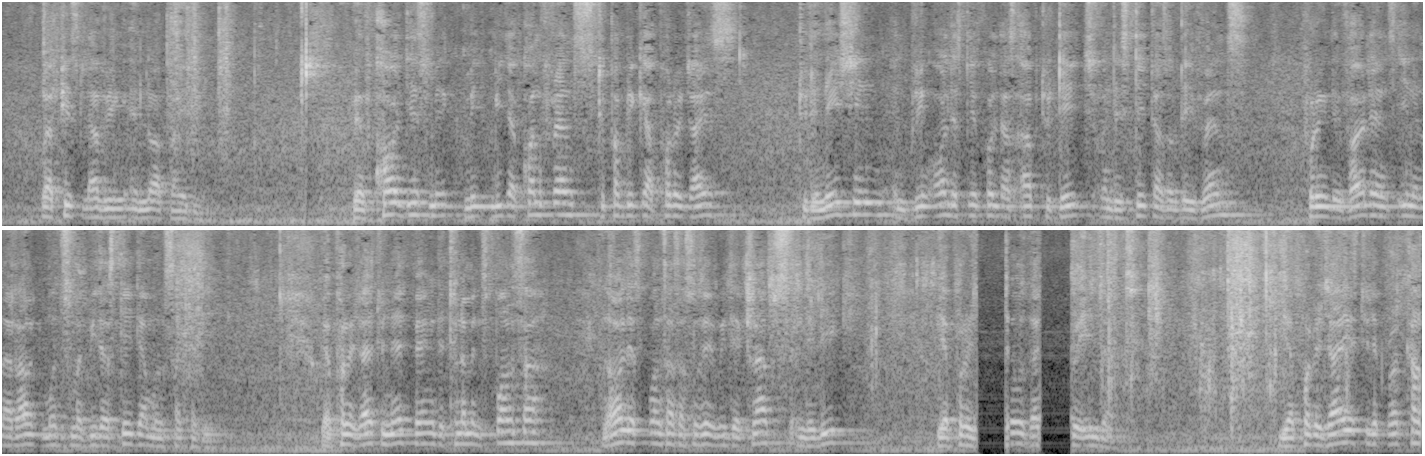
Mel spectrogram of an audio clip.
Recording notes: addressing a media conference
